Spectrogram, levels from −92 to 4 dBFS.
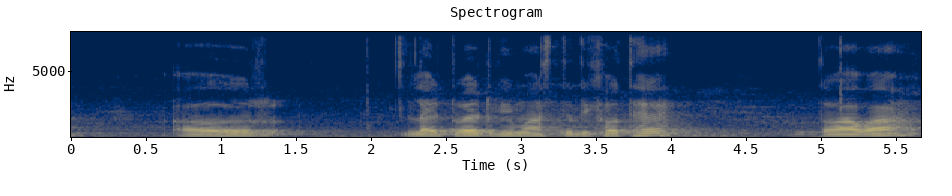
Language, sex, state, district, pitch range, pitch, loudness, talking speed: Chhattisgarhi, male, Chhattisgarh, Jashpur, 120-150 Hz, 130 Hz, -29 LUFS, 95 wpm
